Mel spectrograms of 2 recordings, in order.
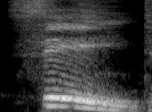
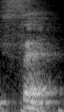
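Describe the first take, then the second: First: "Saint" with long AY, sounded N and T; English pronunciation. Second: "saint" with short nasal vowel, silent N and T; French nasal pronunciation. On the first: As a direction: stretch "Saint", release the final T. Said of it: "il faut prononcer T là". (« Saint » à l'anglaise, allongé, T prononcé) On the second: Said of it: "c'est nasalisé". (« saint » à la française, nasalisé, T muet) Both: Shown as a demonstration.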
